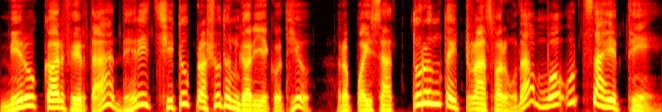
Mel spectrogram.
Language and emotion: Nepali, happy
